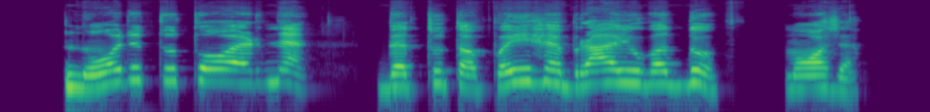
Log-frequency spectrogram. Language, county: Lithuanian, Kaunas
